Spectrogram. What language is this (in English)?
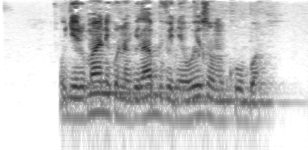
Swahili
